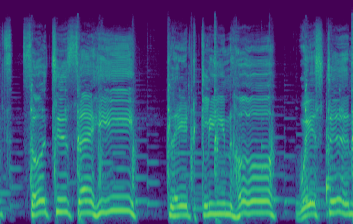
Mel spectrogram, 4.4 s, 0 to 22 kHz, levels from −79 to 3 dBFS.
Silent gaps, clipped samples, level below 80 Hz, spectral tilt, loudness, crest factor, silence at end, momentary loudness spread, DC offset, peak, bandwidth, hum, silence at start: none; under 0.1%; -50 dBFS; -3.5 dB/octave; -16 LUFS; 14 dB; 0 s; 6 LU; under 0.1%; -2 dBFS; 18 kHz; none; 0 s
